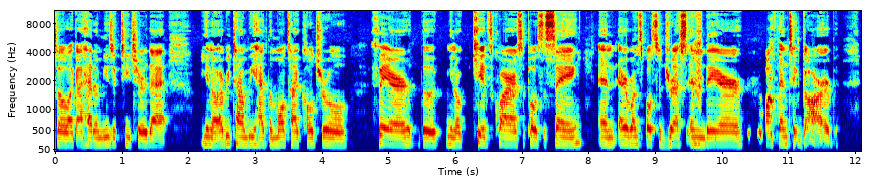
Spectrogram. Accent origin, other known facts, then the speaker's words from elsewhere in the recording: Midwest, United States; I was pretty much born and raised in the Midwest portion of this country. And I always laugh and joke that I feel like I had like a Southern Black American experience in the North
